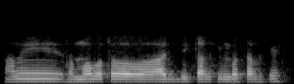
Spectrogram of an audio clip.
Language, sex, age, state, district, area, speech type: Bengali, male, 30-45, West Bengal, Purulia, urban, conversation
